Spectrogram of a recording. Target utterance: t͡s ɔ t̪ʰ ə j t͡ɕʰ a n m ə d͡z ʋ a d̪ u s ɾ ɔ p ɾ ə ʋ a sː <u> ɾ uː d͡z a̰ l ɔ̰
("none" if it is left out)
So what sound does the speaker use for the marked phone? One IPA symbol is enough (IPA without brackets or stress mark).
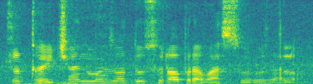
u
